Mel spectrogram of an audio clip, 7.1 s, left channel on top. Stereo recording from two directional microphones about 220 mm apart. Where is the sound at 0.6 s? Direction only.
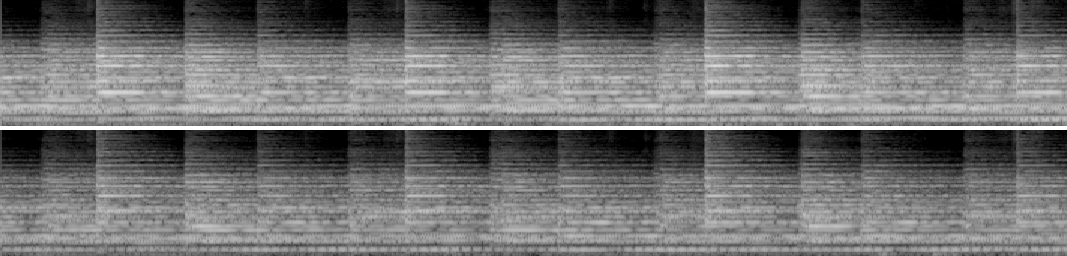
Centre (ahead or behind).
